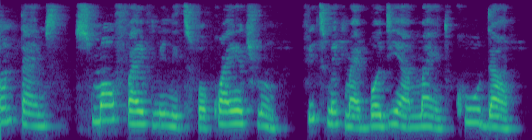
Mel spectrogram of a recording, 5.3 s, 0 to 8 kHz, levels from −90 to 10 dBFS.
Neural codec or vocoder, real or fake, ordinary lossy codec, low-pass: none; real; none; 7.2 kHz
